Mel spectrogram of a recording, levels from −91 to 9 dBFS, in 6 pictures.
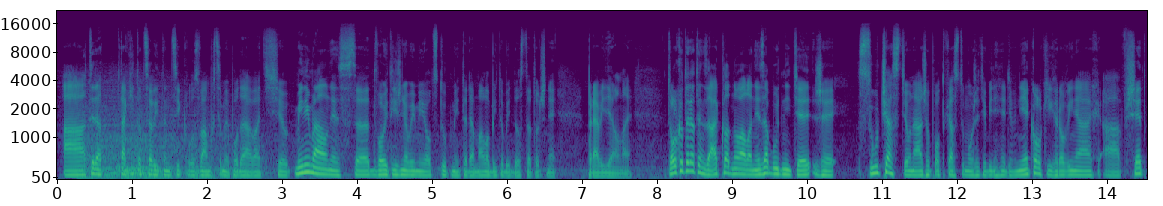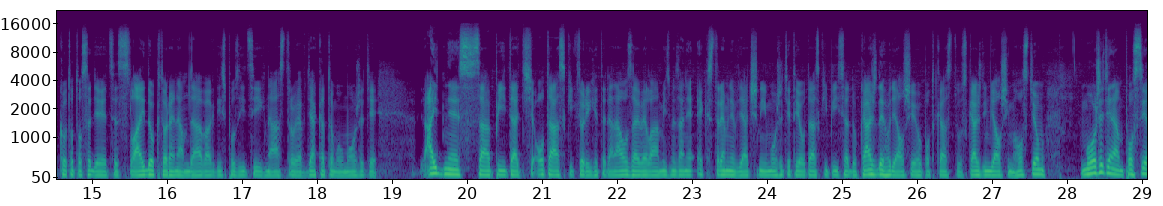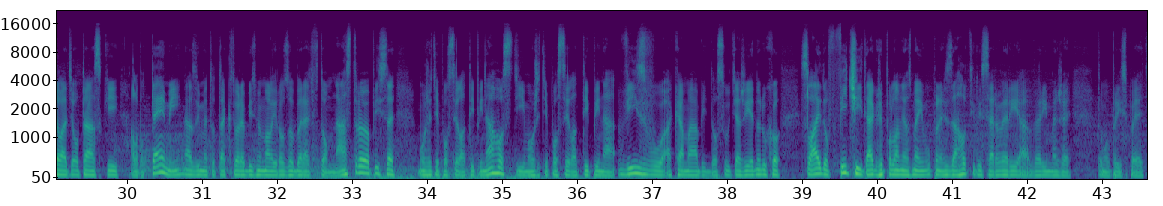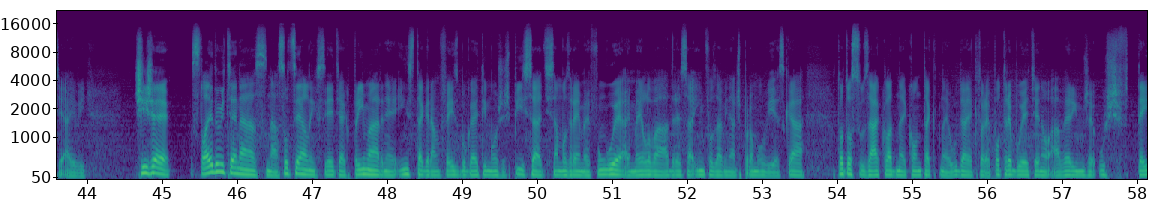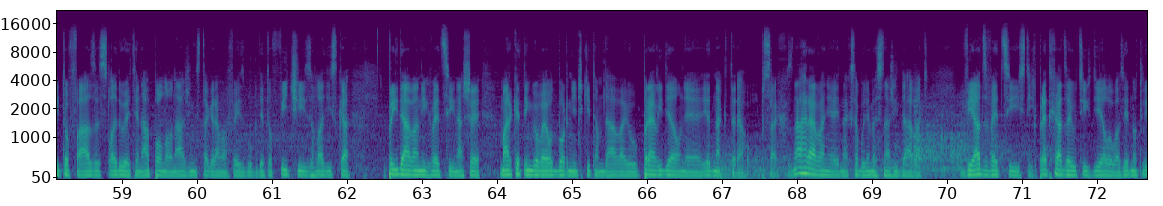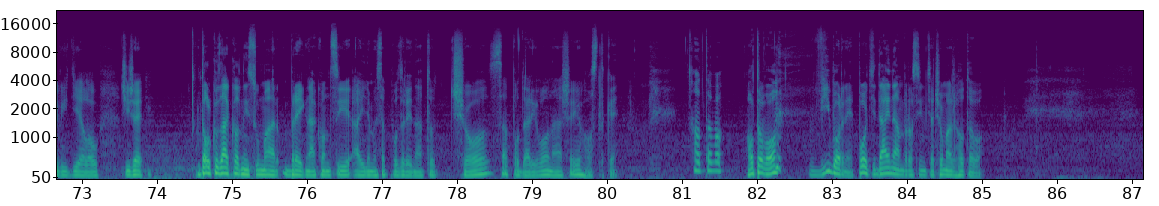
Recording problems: rain or running water; noticeable; throughout; 20 dB below the speech

